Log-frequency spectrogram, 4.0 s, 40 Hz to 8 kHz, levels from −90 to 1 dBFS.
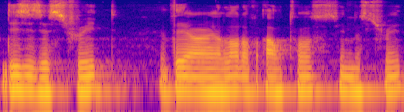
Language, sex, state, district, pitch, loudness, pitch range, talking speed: English, male, Nagaland, Dimapur, 110 Hz, -18 LUFS, 105-110 Hz, 205 wpm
